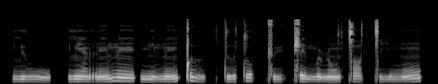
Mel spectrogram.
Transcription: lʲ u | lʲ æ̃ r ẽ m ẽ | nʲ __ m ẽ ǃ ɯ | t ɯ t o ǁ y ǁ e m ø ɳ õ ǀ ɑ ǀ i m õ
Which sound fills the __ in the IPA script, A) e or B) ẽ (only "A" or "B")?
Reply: B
